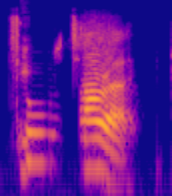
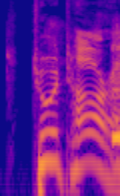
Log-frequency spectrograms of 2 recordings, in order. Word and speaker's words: Tuatara: the New Zealand Tora Tora. I think I'm probably butchering that. It's a lizard. – Tuatara. – Tuatara.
